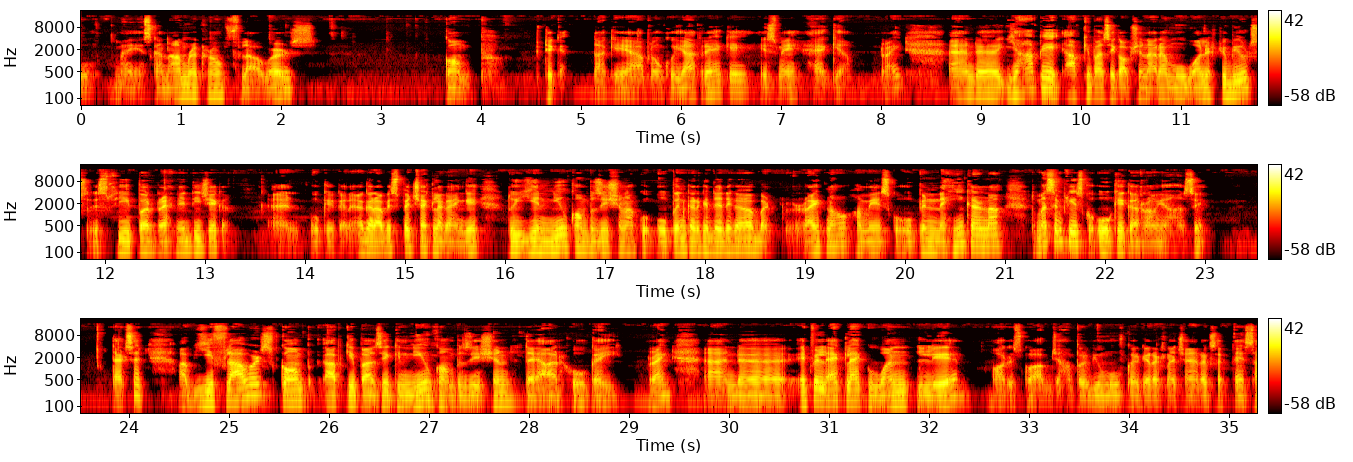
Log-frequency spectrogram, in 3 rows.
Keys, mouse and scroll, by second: 0.0-4.3 typing, 21.7-31.8 drag, 31.8-35.2 drag.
